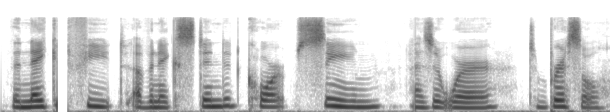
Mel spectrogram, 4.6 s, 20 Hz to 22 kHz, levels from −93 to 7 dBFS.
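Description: At 0.43 s the speech drops into a block of digital silence lasting 85 ms, which fits a 2048-sample buffer left unfilled, cut in and out with no fade. A second, 14 ms dropout at 3.10 s registers as a brief tick.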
